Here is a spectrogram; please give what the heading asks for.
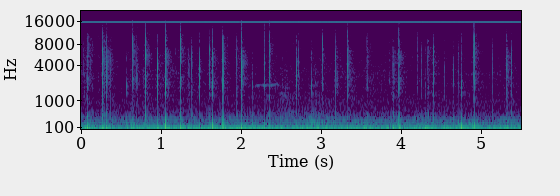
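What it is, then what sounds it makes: Plastic pump bottle. Long painted nails scratch and tap quickly on a hollow white plastic hair-product bottle with a pump top, held in the hands. The result is a steady, dense run of crisp, bright clicks and scratchy strokes over a soft, low, hollow thump, with each hit dying away almost at once.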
